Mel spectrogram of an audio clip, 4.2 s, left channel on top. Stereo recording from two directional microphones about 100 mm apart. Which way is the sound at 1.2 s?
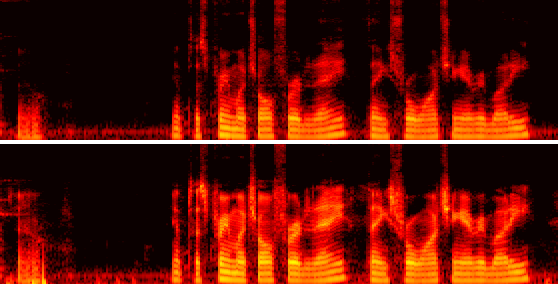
20° left (ahead or behind).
